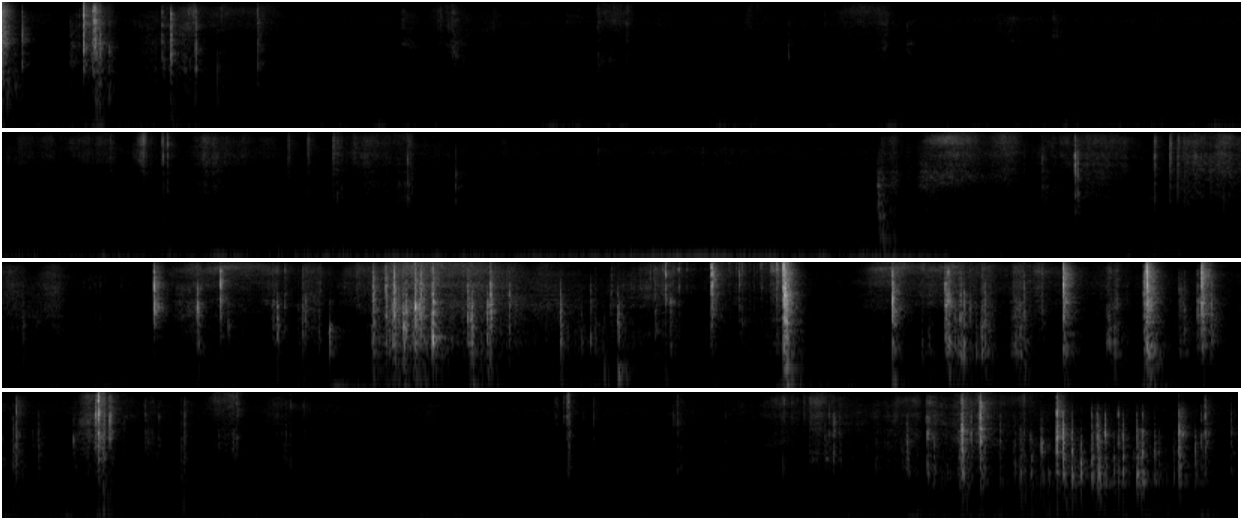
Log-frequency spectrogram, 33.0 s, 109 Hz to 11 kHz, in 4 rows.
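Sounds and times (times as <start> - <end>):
stiff paper crinkling and snapping: 0.0 - 1.8, 17.5 - 26.8, 28.4 - 33.0
magazine pages rustling: 0.0 - 1.9, 8.3 - 11.4, 14.1 - 26.9, 28.4 - 33.0.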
